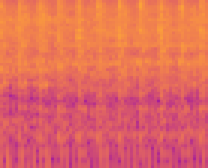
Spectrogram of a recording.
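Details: Peugeot Speedfight two-stroke scooter running again after fuel filter work, in a cold workshop: a quick, even putter of about seven beats a second that holds steady without stumbling. It is idling properly.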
